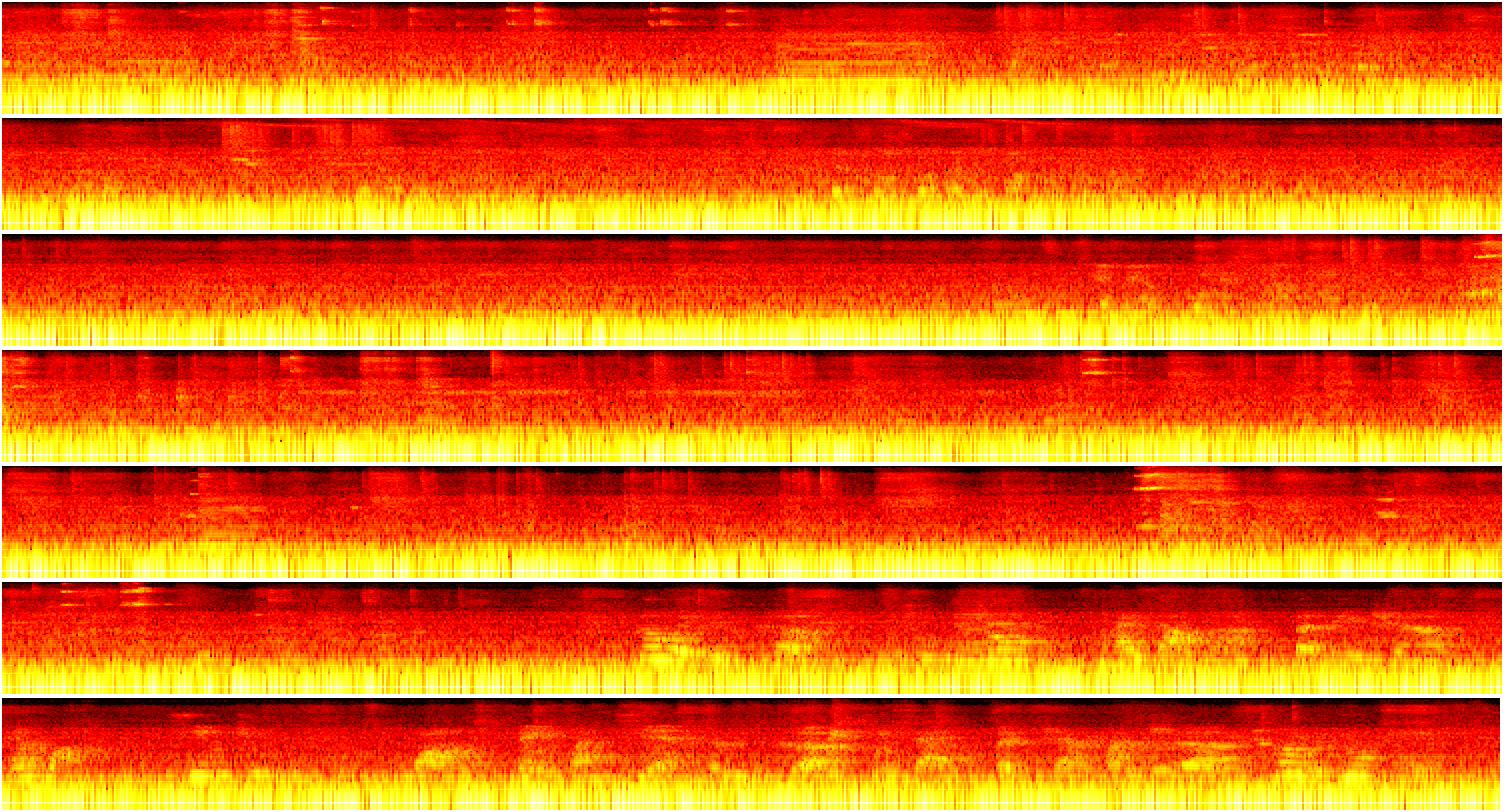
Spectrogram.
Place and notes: Zhubei City, Hsinchu County - In the compartment
In the compartment, from Liujia Station to Zhuzhong Station, Train message broadcast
